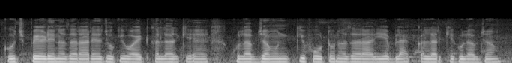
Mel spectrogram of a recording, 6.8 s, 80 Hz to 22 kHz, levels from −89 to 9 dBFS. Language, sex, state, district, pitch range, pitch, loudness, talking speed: Hindi, male, Bihar, Jamui, 140-150 Hz, 145 Hz, -17 LUFS, 220 wpm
